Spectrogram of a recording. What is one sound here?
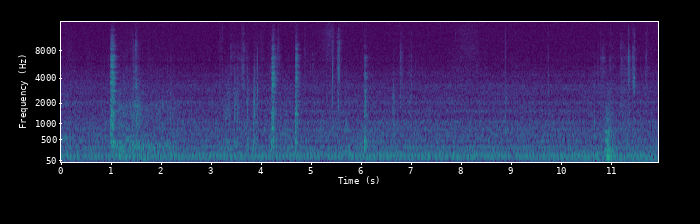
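Plastic card cases click and tap on a table.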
